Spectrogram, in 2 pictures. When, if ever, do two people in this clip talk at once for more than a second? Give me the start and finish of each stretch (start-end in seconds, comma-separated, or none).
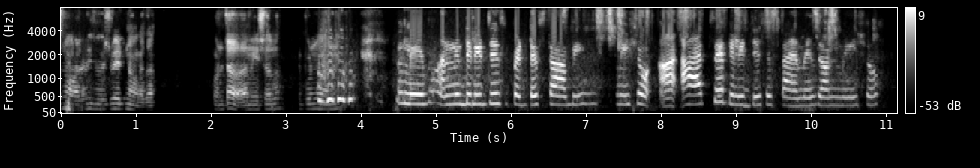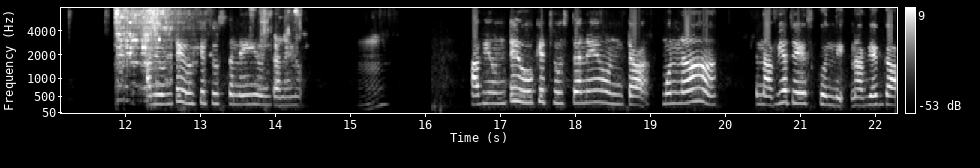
none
